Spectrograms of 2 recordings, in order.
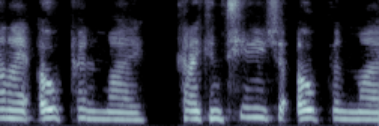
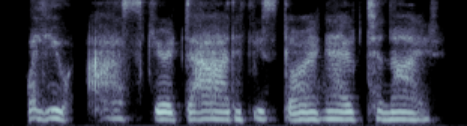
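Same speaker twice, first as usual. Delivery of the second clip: imitated whisper. Retelling how mum whispered a question to her child, retelling a whisper. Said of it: "And she whispered".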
